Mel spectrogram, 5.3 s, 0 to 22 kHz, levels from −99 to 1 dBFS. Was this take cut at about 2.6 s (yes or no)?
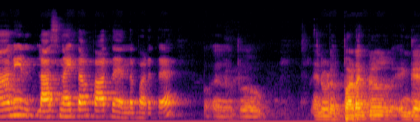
yes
